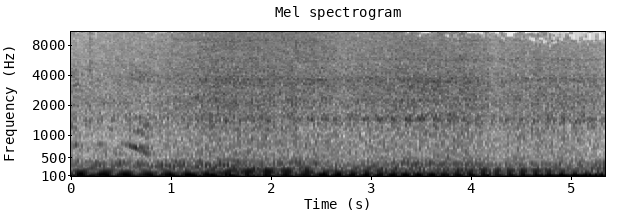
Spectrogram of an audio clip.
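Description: Car engine idling steadily and loudly just after a cold start.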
